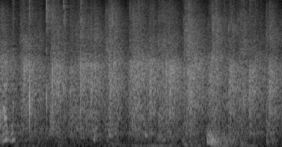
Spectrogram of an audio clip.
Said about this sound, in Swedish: Jag tycker vi ger dem en applåd.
